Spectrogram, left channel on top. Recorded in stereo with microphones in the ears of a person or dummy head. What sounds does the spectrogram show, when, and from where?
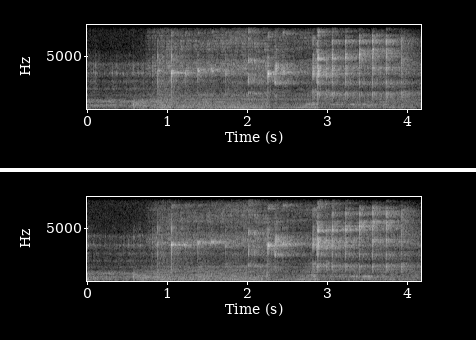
0.6 s writing: 10° left (ahead or behind), 0.7 m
